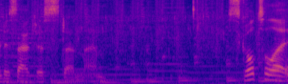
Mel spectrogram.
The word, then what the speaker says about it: Skulltula: that just stun them Skulltula is another word that I pronounce very differently as a child I think I said sculptula like a t c h action going on sculptula so I haven't fully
